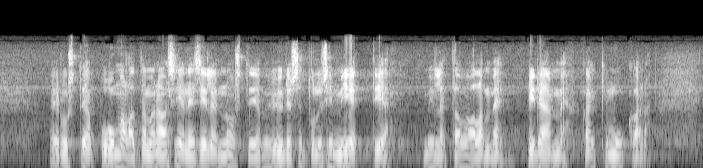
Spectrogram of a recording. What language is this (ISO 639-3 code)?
fin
